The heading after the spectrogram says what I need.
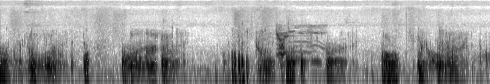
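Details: College girl's stomach growling (edited clip): deep rumbling and gurgling bursts, some with a squeaky rising tone, from gas and fluid moving through the gut (borborygmi).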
